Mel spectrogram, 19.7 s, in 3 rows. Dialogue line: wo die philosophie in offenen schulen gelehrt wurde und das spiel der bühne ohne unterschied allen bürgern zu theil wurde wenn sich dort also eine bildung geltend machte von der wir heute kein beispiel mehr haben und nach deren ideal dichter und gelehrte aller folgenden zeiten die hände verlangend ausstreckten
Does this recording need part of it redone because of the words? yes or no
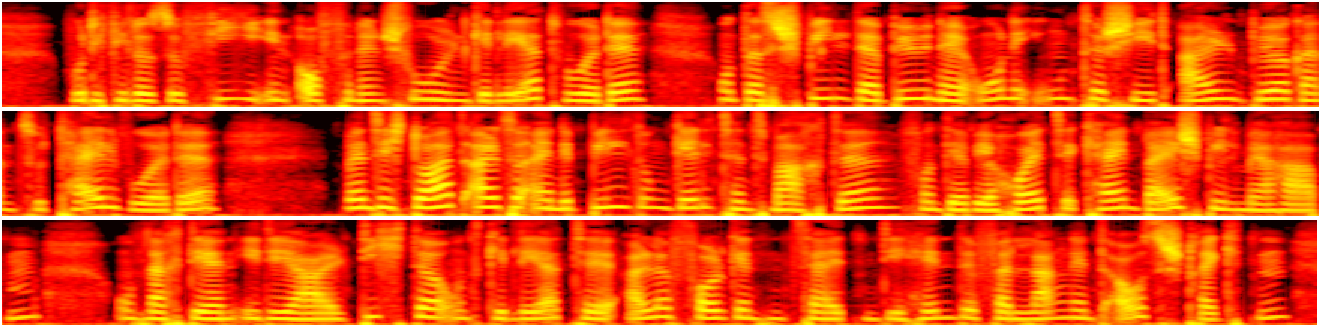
no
